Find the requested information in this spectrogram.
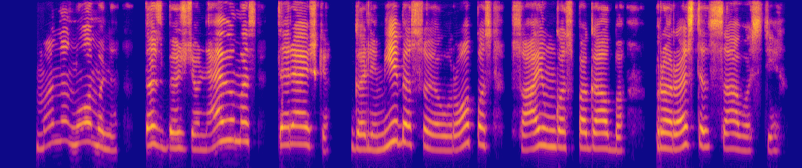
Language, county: Lithuanian, Vilnius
